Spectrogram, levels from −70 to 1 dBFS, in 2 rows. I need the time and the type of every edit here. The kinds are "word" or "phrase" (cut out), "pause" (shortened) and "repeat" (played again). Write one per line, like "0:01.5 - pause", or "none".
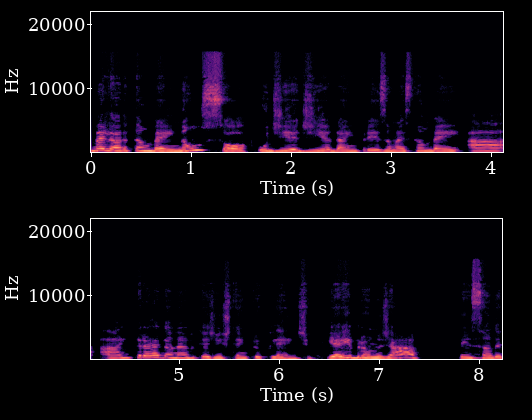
0:01.6 - pause
0:06.4 - pause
